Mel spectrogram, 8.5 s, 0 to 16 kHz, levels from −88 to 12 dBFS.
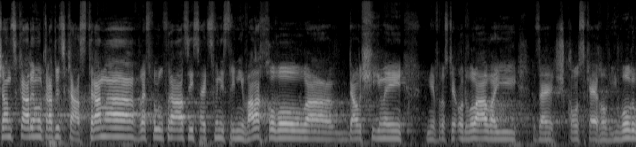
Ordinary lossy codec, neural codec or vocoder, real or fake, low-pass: Opus, 32 kbps; none; real; 14.4 kHz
